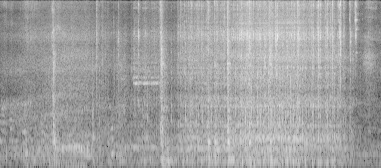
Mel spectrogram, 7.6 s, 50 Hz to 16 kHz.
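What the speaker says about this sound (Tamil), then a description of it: "தைக்கிறேன் பாருங்கள். என்கிட்ட 3 மிஷின் இருக்குது." A sewing machine stitches fabric with a steady, close mechanical whir and rattle that gradually grows a little louder, while someone talks over it.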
